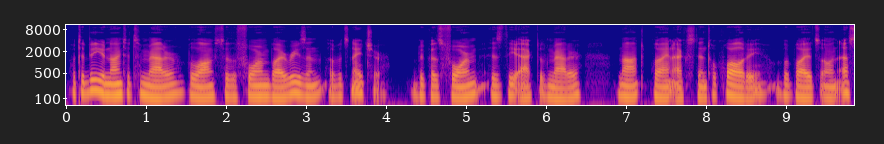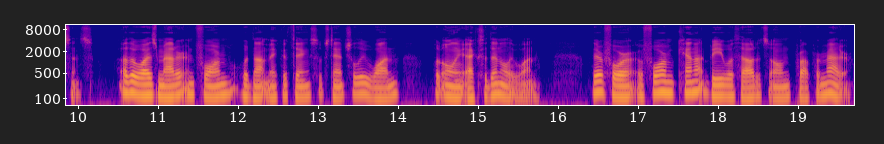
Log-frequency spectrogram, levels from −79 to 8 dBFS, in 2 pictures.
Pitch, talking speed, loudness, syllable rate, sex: 120 Hz, 175 wpm, -19 LUFS, 5.6 syllables/s, male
